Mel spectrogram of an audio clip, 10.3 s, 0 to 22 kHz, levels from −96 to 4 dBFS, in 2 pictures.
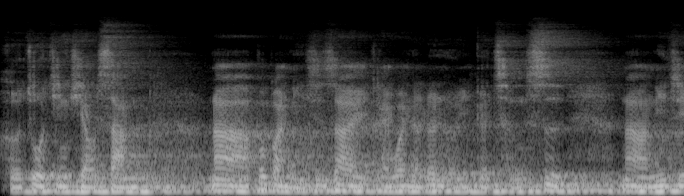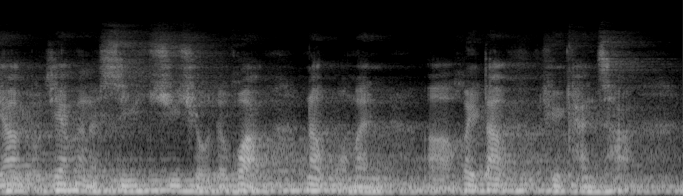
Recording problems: room echo; noticeable; dies away in 3 s
off-mic speech; somewhat distant

